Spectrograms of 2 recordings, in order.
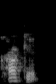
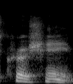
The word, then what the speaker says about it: crochet: okay is that crochet or crockett uh i would say it's crochet but you know michelle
